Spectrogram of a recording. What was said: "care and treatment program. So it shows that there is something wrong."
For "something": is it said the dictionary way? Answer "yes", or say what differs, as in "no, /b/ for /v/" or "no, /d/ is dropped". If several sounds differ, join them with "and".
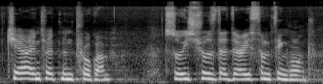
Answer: yes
